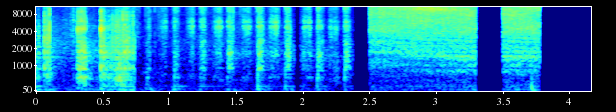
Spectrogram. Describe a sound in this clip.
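A marker squeaks across a stencil.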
